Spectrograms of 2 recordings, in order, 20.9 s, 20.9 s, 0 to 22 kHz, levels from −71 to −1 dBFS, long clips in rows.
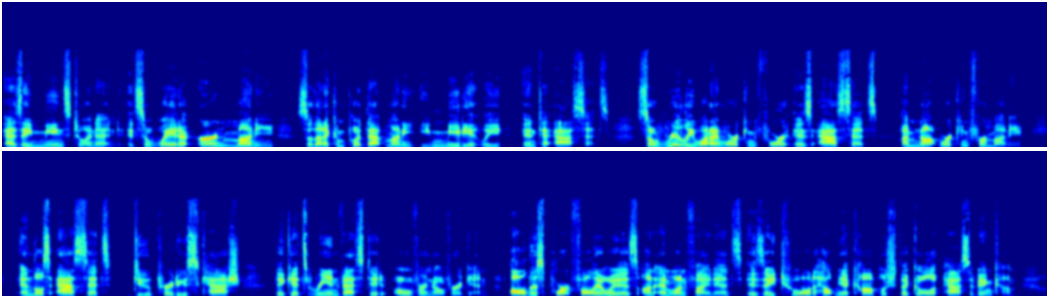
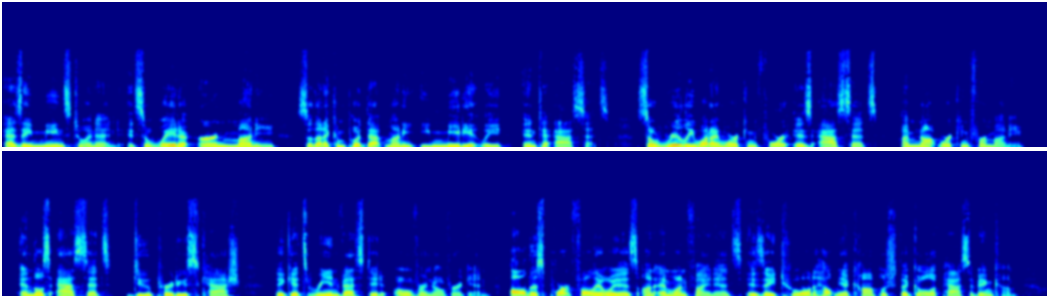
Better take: second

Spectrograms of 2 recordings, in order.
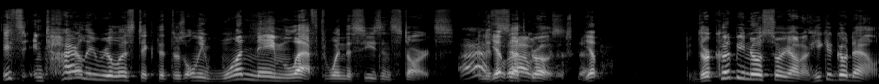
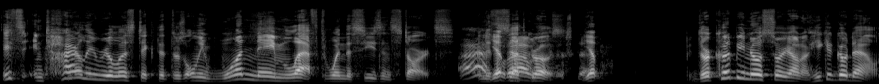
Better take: neither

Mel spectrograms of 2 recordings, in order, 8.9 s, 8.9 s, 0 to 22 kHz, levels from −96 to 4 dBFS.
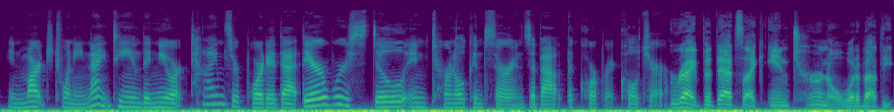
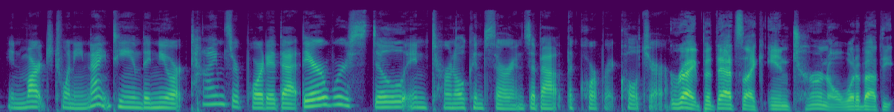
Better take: second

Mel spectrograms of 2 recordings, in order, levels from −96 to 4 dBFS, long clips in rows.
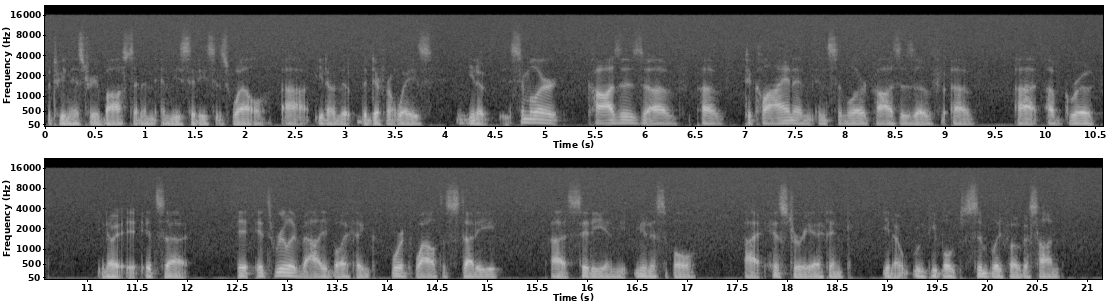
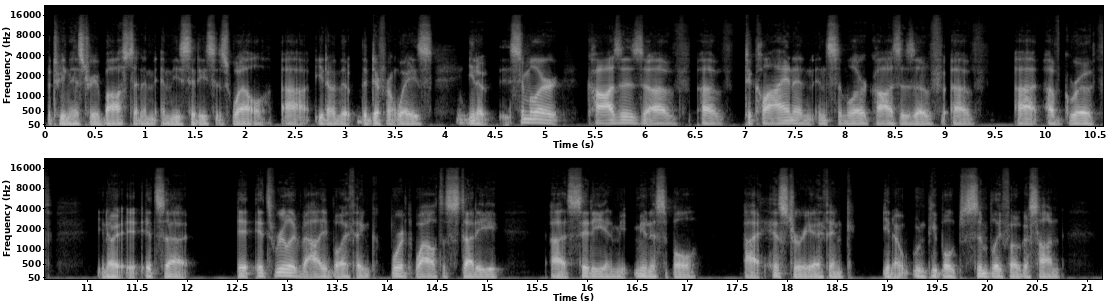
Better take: second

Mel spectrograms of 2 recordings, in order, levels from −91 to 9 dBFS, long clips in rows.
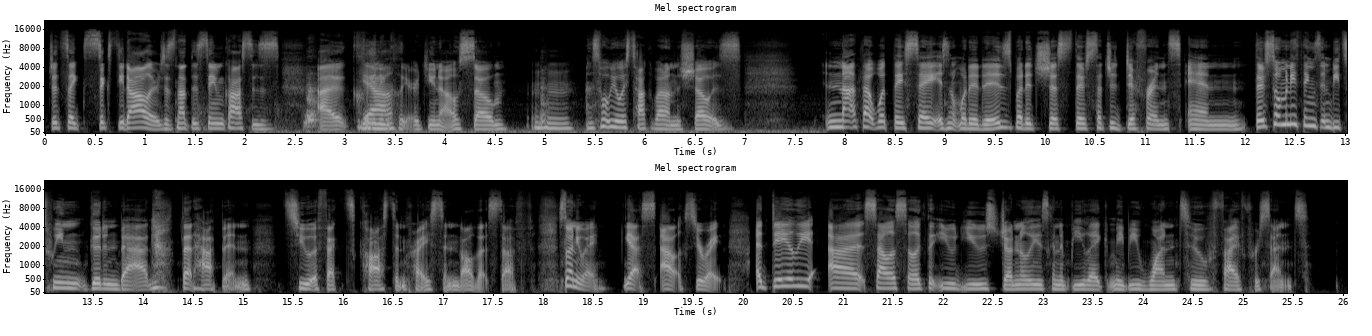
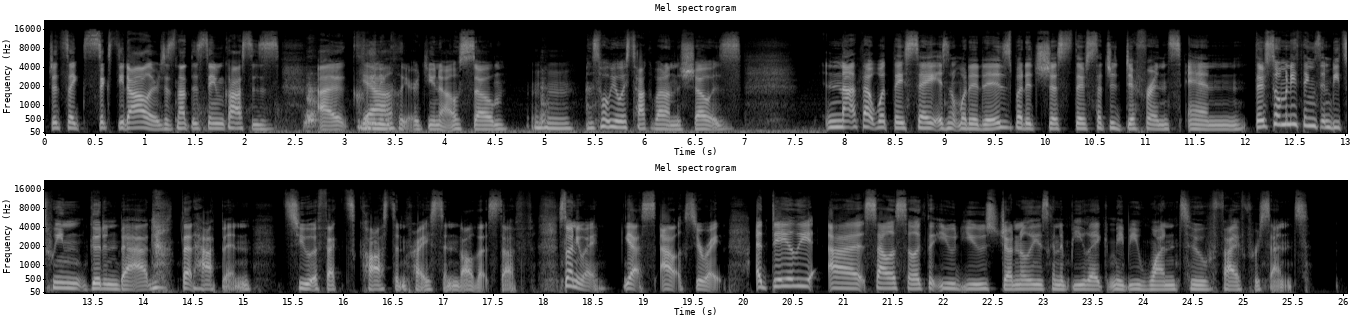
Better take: neither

